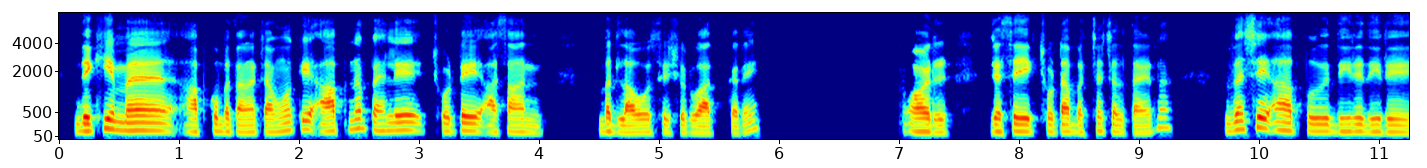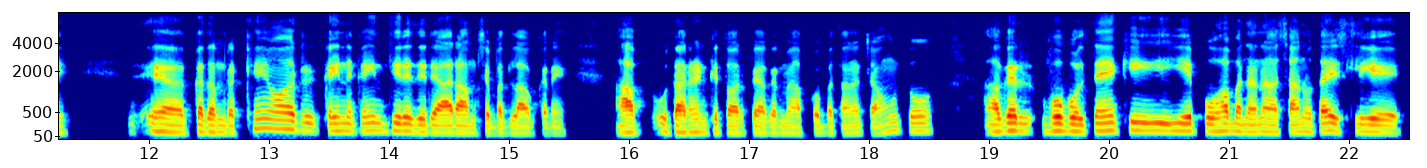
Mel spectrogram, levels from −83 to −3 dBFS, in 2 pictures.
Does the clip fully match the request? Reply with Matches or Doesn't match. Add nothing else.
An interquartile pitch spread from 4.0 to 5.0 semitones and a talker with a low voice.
Doesn't match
